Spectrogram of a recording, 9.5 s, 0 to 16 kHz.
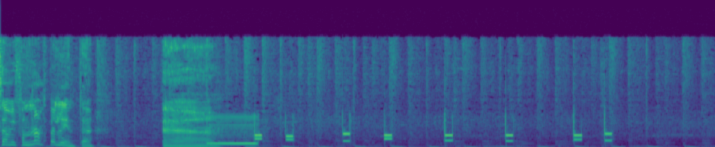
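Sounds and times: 
speech: 0.0 - 1.5, 2.2 - 3.5
telephone dial tone: 2.8 - 3.5
touch-tone telephone dialing beeps: 2.8 - 4.0, 7.7 - 8.2.

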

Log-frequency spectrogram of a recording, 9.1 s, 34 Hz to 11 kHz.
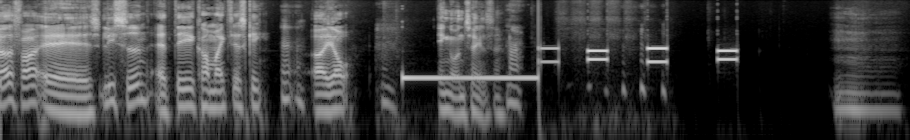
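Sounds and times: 
speech: 0.0 - 5.4, 8.4 - 8.7
phone touch-tone dialing beeps: 4.0 - 7.4
low grunt-like noise: 8.3 - 9.0.

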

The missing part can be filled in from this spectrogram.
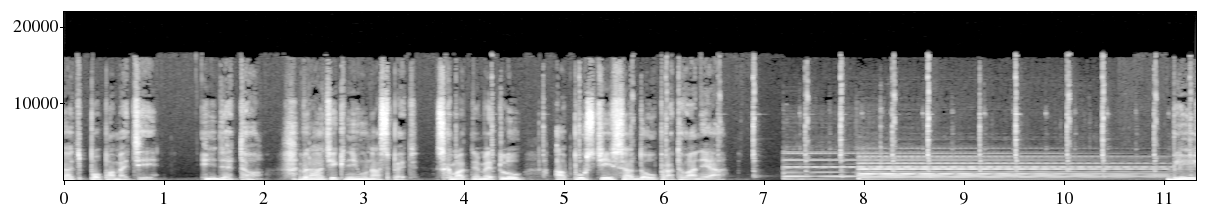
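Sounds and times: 
speech: 0.0 - 6.7, 11.1 - 11.3
cuckoo clock ticking: 4.1 - 11.3.

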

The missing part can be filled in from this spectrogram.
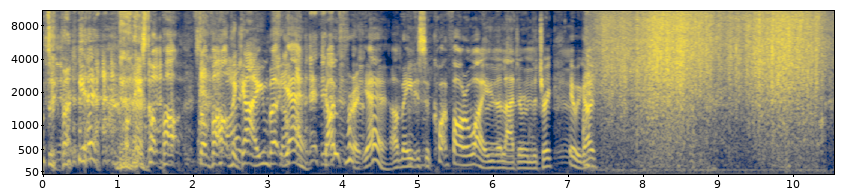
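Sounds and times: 
laughter: 0.0 - 7.4
speech: 0.0 - 7.8
hissing wash of sea waves: 7.3 - 10.5.

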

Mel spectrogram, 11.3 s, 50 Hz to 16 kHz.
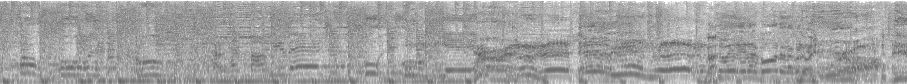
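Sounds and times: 
pop song with dense band backing: 0.0 - 11.3
male pop singer's throaty guttural growl: 4.4 - 9.0, 10.2 - 11.3.

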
